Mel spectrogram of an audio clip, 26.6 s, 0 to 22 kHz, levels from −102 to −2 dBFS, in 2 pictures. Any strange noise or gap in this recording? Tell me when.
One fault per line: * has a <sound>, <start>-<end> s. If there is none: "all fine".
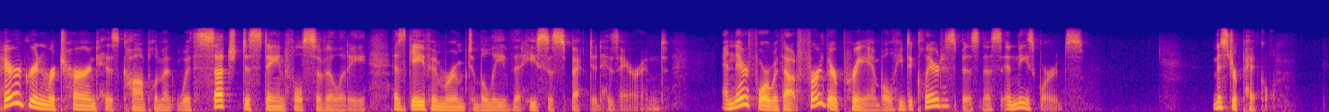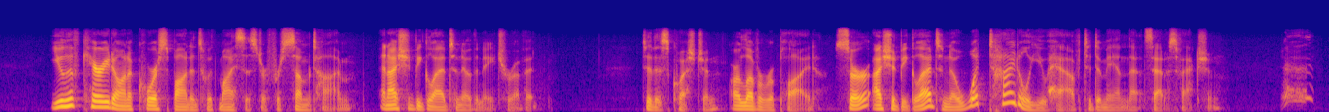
* has a bark, 26.1-26.4 s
